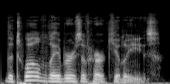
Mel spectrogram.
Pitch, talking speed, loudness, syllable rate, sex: 130 Hz, 175 wpm, -16 LUFS, 6.0 syllables/s, male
